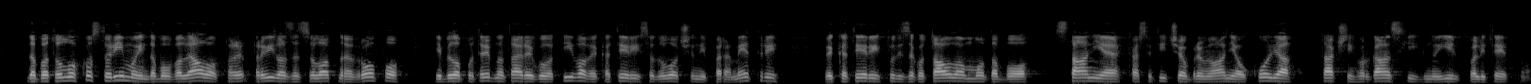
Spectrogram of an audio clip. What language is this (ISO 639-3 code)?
slv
